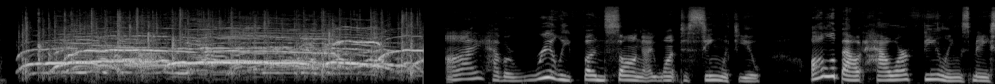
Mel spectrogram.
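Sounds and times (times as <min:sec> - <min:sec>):
children applauding: 0:00.0 - 0:04.3
speech: 0:04.9 - 0:09.9.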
